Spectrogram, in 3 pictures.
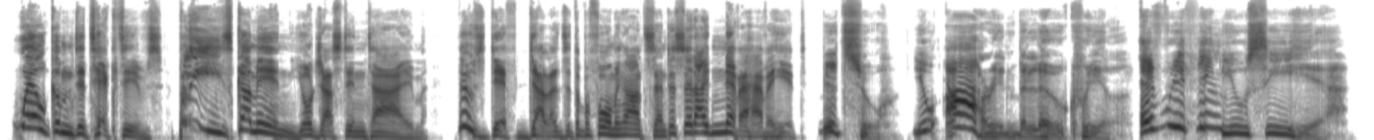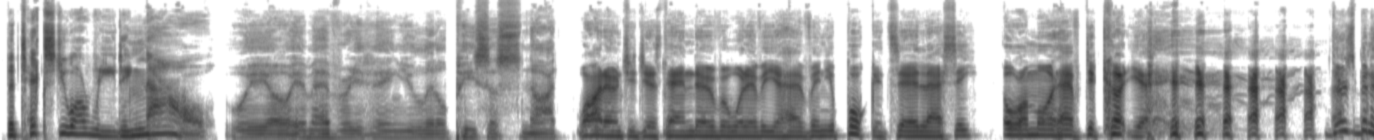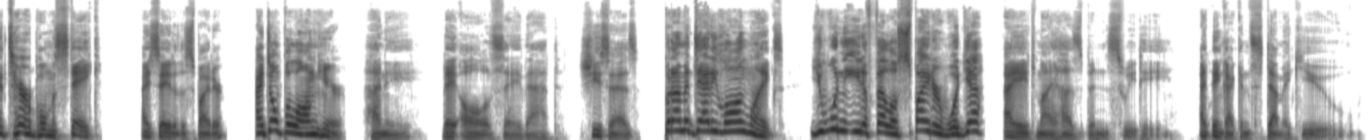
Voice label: Character Demo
